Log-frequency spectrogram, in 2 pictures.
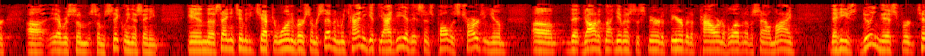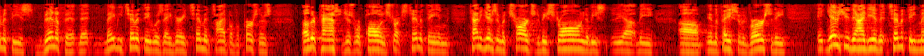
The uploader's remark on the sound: Ketha Heights Baptist Church ~ Live Broadcast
